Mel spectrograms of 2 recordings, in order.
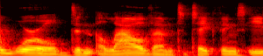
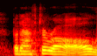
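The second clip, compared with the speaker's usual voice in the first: high, louder protest; 9 semitones higher, 7 dB louder than usual. Acted. Lenina protesting to Fanny, in a high, louder indignant voice. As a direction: push back, indignant and defensive. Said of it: "Lenina was protesting".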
